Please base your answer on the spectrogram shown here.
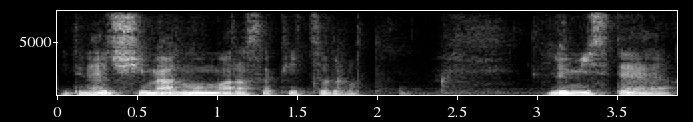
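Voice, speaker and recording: A male teacher with a Moroccan Arabic accent steps through a textbook exercise at an even pitch for a man. His delivery is patient and methodical. He repeats each example word and pauses on small hesitant fillers. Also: breathy edge. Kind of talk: explaining a French textbook exercise.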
